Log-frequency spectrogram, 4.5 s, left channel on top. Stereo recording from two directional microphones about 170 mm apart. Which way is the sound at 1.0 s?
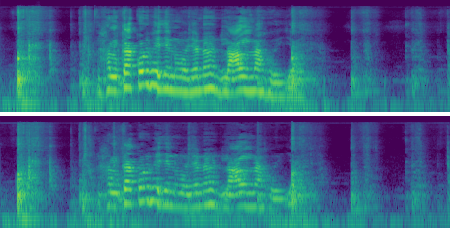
60° left (ahead or behind).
